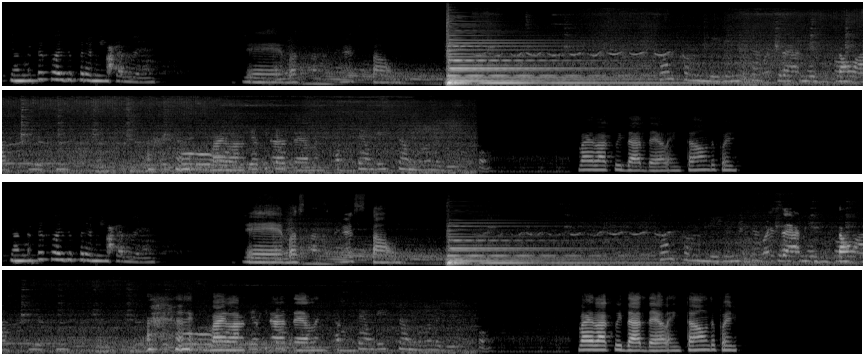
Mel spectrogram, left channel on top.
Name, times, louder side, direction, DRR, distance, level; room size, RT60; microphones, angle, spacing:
voice 1, 0.0-1.6 2.4-2.7 6.6-9.3 10.2-11.5 11.9-13.5, left 1 dB, 10° left, 0.4 m, -38 dB
voice 2, 2.4-4.0 7.6-8.5 10.1-12.2 14.4-16.0, right 7 dB, 75° right, 0.3 m, -33 dB
sound 1, 2.7-5.6 5.8-14.3, right 1 dB, 60° right, 1.0 m, -46 dB
Acoustic guitar / Strum, 4.4-8.0, left 7 dB, 75° left, 0.3 m, -30 dB
sound 2, 4.7-13.4, left 4 dB, 50° left, 0.9 m, -43 dB
6.7 x 5.5 x 3.1 m
head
